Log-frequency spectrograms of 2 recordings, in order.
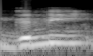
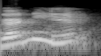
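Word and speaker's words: Gurney: Sir Henry Geni, bukan Gani. Gani lain ejaannya.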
